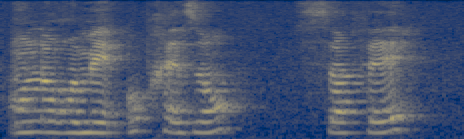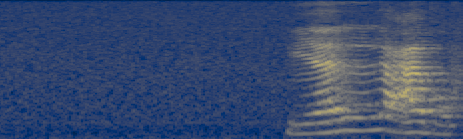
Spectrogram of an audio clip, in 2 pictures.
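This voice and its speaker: A woman's voice: high-pitched, slow pace, bright, forceful tone. A woman teaching Arabic reading to a child, patiently sounding out each letter and vowel mark one at a time. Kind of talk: slow spelling-out lesson for a child. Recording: echoey room, mic at a distance.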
